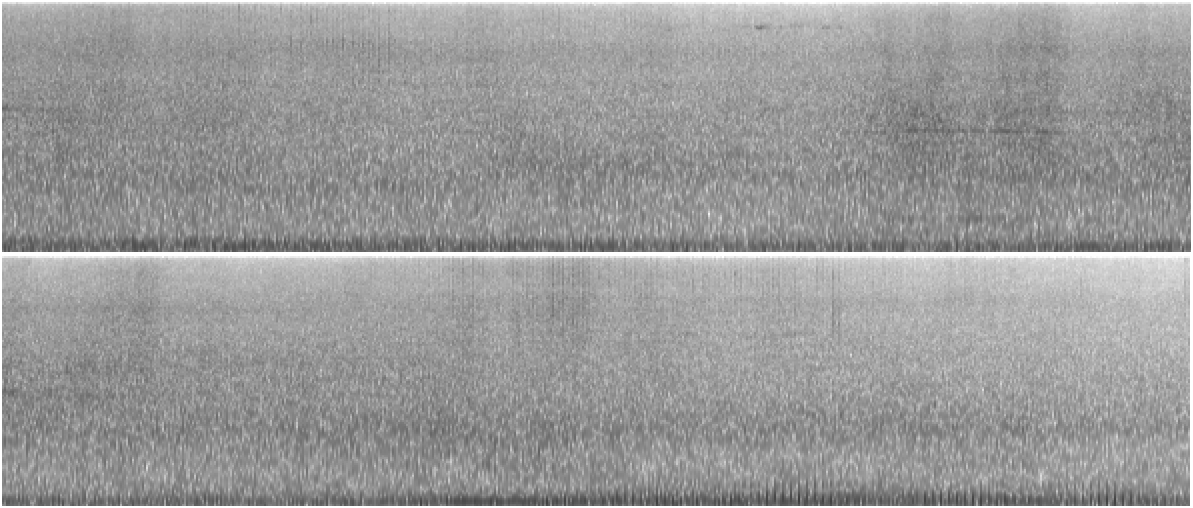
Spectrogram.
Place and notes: En este paisaje se escucha el tráfico denso de la avenida el Poblado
